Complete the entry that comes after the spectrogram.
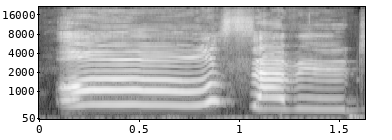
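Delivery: high, loud "Oh, savage" with a stretched oh; impressed oh savage. Retold or imitated. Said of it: "And I was like".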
